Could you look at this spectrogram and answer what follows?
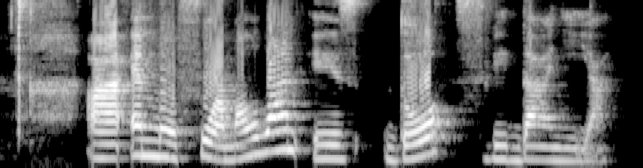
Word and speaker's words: до свидания: And more formal one is до свидания. До свидания. It sounds, of course, it sounds as one word.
